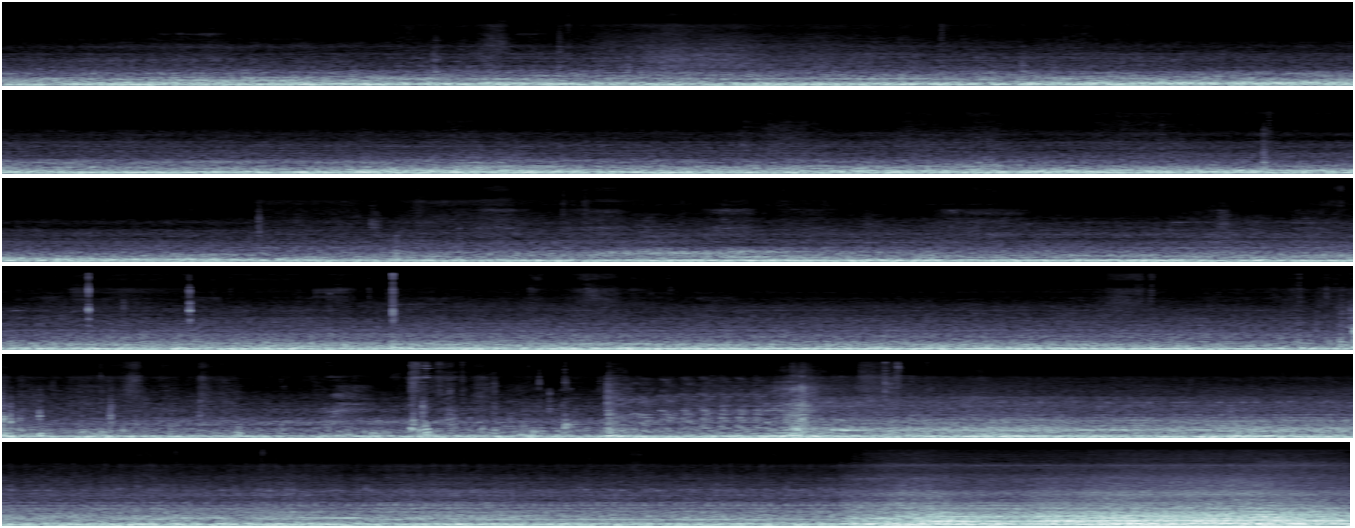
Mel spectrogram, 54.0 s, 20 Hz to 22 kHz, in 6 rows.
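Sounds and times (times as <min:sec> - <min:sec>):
diesel truck engine idling: 0:00.0 - 0:54.0
engine revving: 0:40.1 - 0:54.0.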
